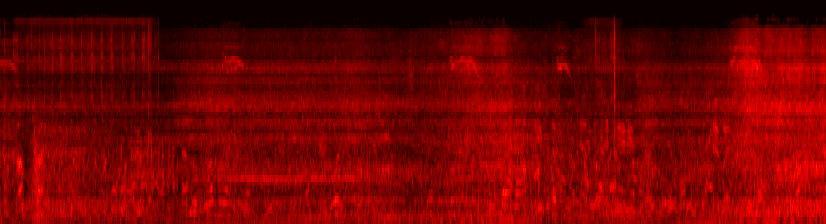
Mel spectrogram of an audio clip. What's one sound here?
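An off-road vehicle's engine roars and revs as it drives through deep sand.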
